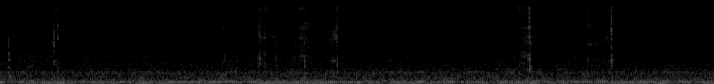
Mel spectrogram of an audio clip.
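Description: Trading cards rustle and flick as a hand shuffles through a stack.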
